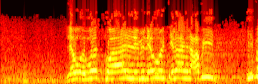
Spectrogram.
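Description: A man cries out loudly in anguish.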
